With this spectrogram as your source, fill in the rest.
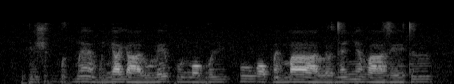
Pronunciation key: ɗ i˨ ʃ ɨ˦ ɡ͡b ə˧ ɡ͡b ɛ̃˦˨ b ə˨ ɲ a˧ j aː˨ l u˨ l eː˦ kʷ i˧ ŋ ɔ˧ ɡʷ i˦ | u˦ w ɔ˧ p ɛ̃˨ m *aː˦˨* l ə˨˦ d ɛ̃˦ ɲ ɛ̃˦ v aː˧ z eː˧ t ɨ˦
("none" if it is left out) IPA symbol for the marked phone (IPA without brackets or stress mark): aː˦˨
